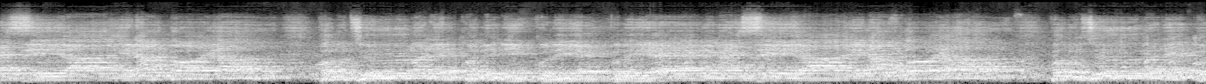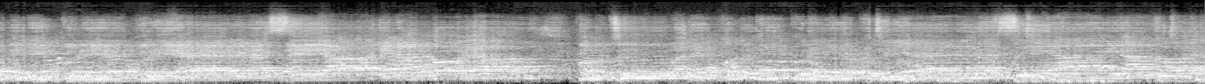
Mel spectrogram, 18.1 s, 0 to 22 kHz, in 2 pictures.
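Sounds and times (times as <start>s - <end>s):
men singing a cappella harmony: 0.0s - 18.0s.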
